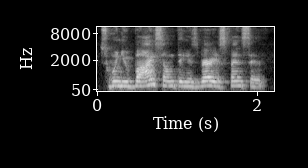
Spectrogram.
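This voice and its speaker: A woman's voice: on the low side, fairly even intonation, fast. A woman speaking as an interview guest, emphatic and opinionated, addressing the listener directly in a conversational way. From San Juan, Puerto Rico. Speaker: interview guest, social media crypto educator.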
